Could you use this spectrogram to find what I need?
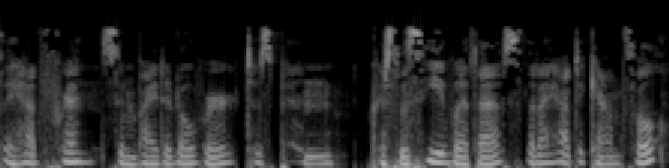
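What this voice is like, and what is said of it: Voice not at full strength. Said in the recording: “as you can tell, my voice is not at 100%”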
